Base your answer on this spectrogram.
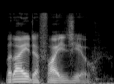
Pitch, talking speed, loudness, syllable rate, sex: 100 Hz, 210 wpm, -18 LUFS, 5.3 syllables/s, male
